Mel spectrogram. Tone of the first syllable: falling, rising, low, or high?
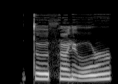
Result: high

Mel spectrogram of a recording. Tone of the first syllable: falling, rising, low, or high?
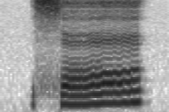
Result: rising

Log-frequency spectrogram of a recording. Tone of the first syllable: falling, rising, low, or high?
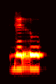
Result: high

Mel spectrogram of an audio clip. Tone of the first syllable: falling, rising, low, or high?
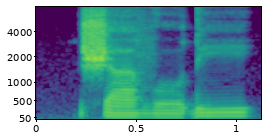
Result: low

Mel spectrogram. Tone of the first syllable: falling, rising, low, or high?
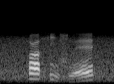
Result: high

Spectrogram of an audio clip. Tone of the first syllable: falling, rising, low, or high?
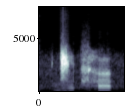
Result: low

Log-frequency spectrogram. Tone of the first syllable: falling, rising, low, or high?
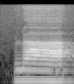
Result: low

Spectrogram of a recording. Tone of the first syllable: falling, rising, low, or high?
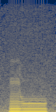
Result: low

